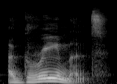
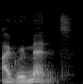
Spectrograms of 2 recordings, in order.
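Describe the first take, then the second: First: The stress is on the second syllable. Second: The stress is on the third syllable. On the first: The speaker calls it right. "It's the agree bit. It is agreement" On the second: The speaker calls it wrong. "or um, agreement"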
